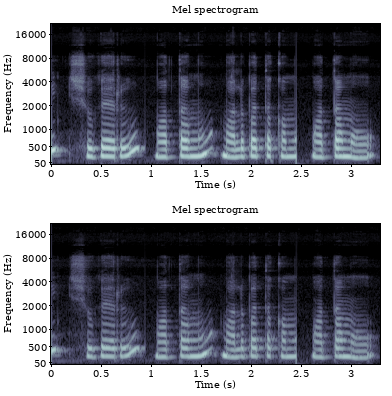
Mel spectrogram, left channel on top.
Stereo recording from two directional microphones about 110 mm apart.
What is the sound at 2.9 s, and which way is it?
Speech, 20° left (ahead or behind).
